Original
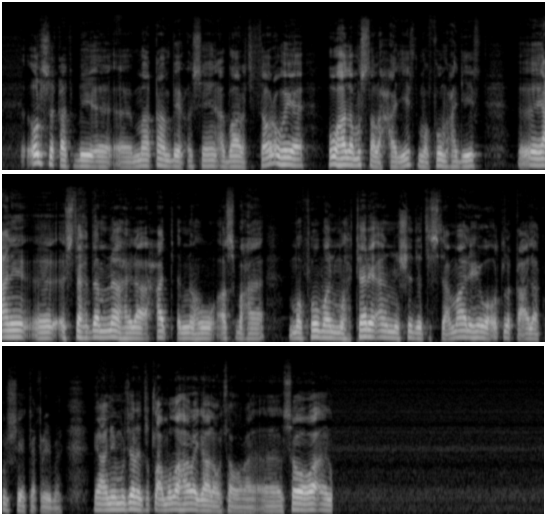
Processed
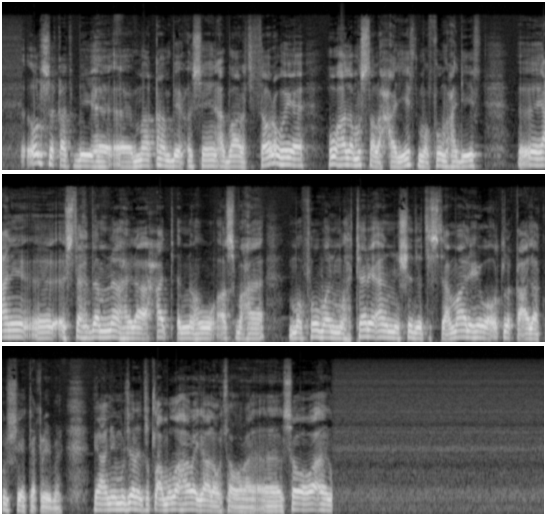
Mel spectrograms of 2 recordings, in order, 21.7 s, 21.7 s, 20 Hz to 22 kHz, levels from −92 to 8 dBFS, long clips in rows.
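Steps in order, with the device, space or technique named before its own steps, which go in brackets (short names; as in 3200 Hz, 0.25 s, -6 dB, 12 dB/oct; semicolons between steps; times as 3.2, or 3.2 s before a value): 1.09–2.32 comb 7.2 ms, depth 72%; loud club master (compressor 2.5:1, threshold -24 dBFS, peak gain reduction 6.5 dB; hard clip -16 dBFS, distortion -44 dB; maximiser +26.5 dB); gain -1 dB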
